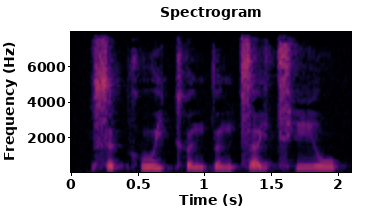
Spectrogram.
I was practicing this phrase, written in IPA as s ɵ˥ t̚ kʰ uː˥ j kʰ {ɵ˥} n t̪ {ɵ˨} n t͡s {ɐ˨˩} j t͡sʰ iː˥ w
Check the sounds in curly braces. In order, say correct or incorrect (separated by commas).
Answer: incorrect, incorrect, incorrect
